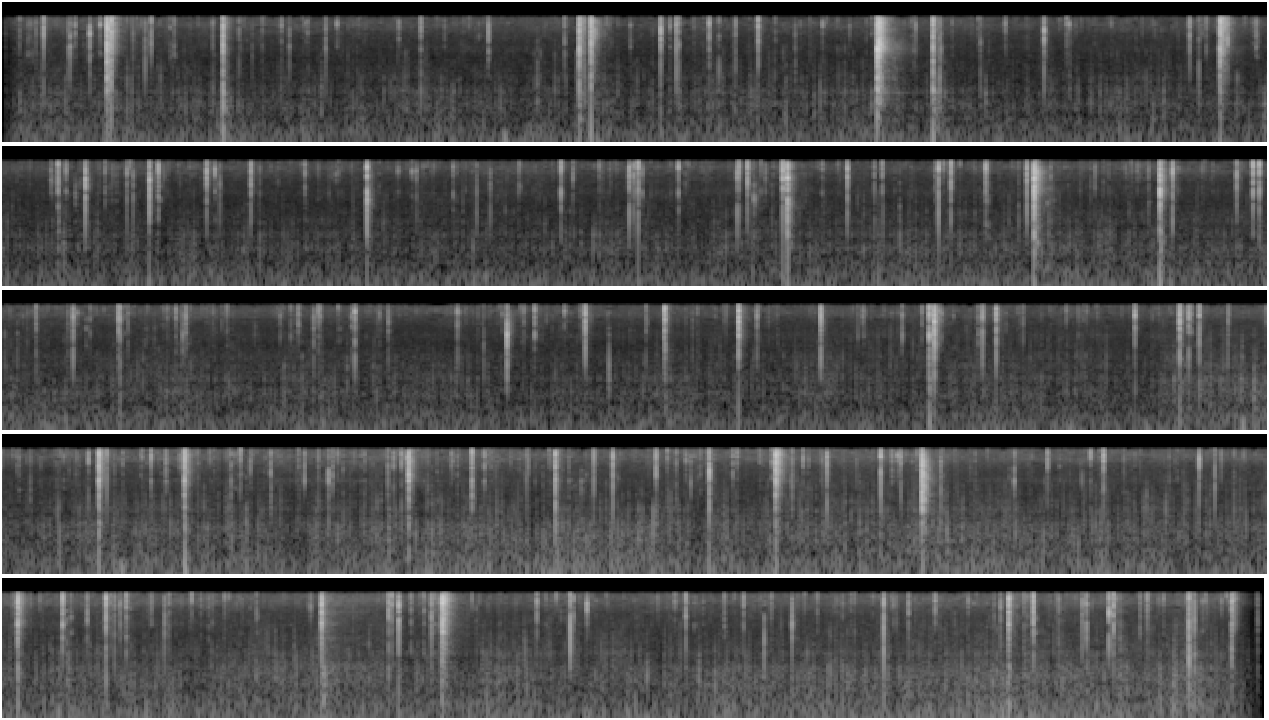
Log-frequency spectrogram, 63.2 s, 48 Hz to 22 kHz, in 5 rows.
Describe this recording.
record of a little fire in a silent garden, with a lot of crackling and little "explosions"
Recorded with Zoom H5 - XY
